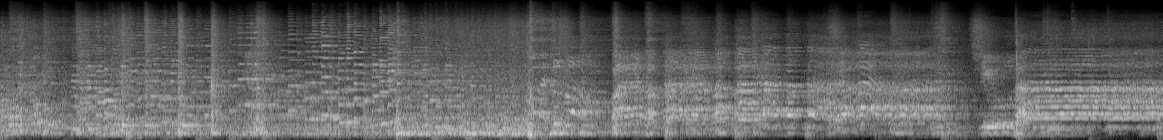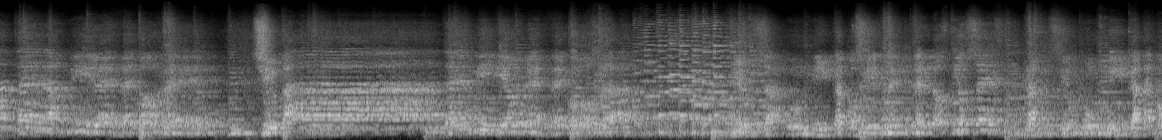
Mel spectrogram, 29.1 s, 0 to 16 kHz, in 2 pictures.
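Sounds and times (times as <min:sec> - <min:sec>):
male chorus singing in harmony: 0:06.6 - 0:29.0.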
